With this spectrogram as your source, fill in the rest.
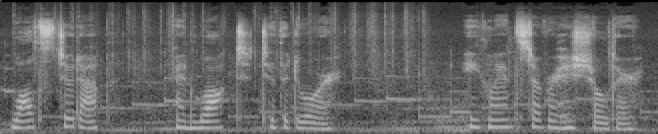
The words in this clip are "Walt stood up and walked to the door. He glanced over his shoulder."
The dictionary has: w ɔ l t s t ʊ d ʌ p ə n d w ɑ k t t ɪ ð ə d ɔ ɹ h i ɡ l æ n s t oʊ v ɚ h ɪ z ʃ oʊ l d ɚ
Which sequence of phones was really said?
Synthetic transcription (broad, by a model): w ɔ l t s t ʊ d ʌ p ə n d w ɑ k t t ɪ ð ə d ɔ ɹ h i ɡ l æ n s t oʊ v ɚ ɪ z ʃ oʊ l d ɚ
